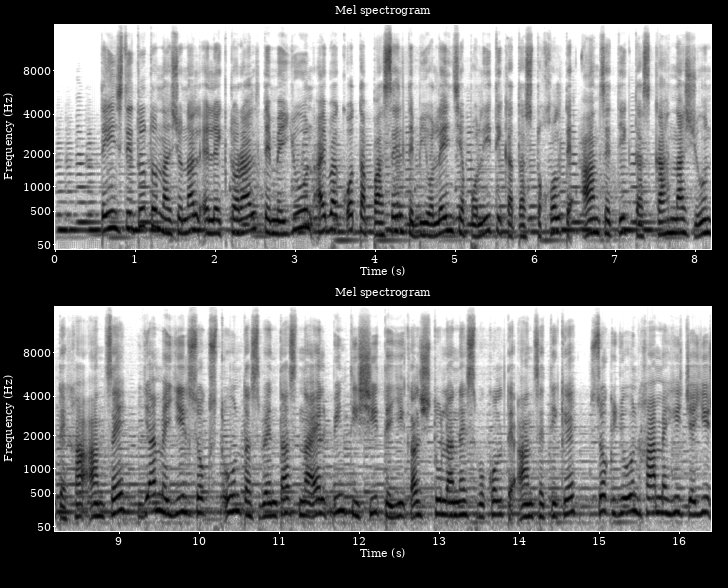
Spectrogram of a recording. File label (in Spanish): TZELTAL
